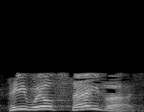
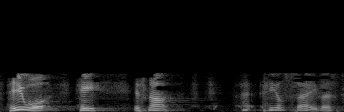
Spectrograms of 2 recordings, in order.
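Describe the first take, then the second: First: The word will is said fully and emphasized. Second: The word will is reduced and unstressed. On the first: The speaker calls it right. "I like to put the emphasis on that last as a declaration" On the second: The speaker calls it wrong.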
